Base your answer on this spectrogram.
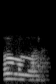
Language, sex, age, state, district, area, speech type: Kannada, female, 45-60, Karnataka, Tumkur, rural, conversation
